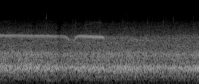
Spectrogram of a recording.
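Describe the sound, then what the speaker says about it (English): Large football crowd at Ajax v Rangers, a steady broad roar of cheering and applause filling the stadium, continuous and moderately loud from a distance, with a faint high whistle-like tone early on. "Being urged on by this large crowd"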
